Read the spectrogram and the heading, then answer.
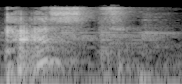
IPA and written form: kӕʃt (cashed)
